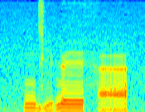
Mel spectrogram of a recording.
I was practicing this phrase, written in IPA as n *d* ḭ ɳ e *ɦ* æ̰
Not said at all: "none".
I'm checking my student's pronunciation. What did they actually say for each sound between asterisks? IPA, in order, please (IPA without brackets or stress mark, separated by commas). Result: d, h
